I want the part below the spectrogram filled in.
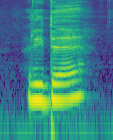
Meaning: nominative/vocative plural of člověk; people
- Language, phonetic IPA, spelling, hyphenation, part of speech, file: Czech, [ˈlɪdɛː], lidé, li‧dé, noun, Cs-lidé.ogg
